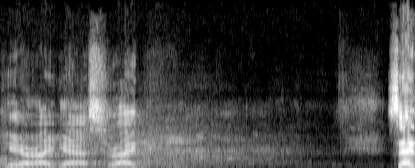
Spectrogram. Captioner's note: laughing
